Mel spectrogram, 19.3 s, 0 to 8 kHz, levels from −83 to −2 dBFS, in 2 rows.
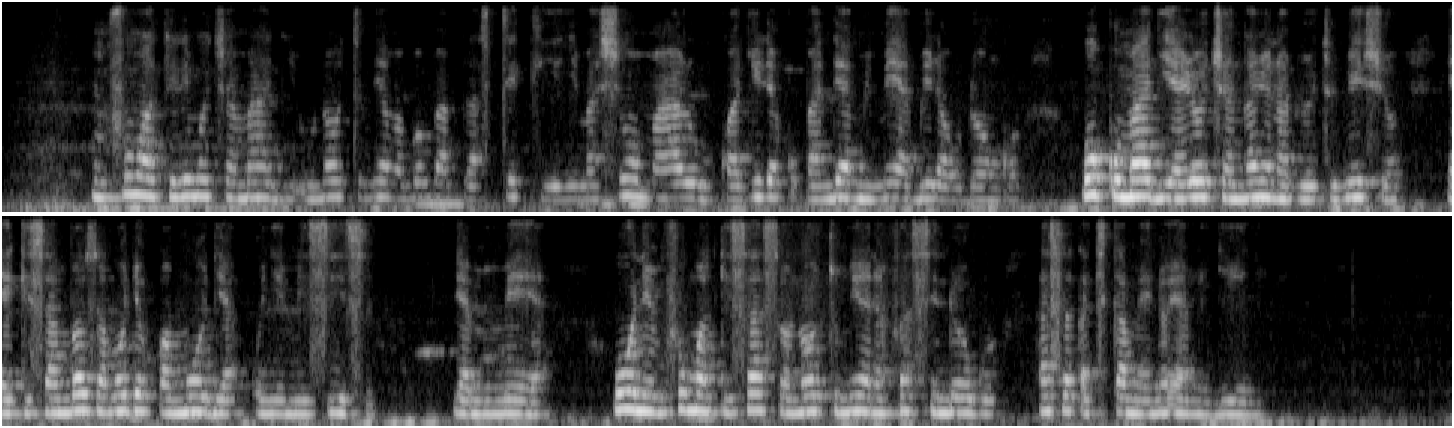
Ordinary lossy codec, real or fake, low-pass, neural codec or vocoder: Opus, 32 kbps; real; 7.2 kHz; none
